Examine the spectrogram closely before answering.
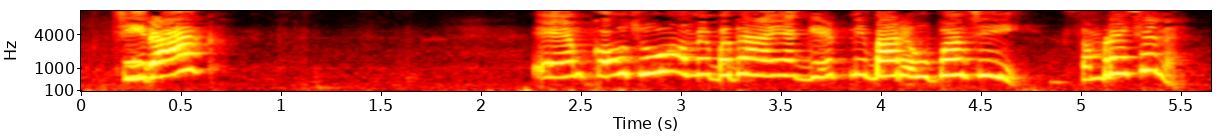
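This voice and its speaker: Here a woman puts on a cartoonish character voice at an extremely high pitch. Her pace is moderate. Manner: loud, brisk, chatty.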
